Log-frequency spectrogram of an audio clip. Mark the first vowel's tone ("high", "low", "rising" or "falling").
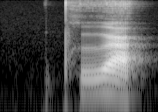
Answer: falling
